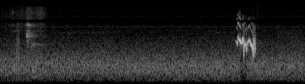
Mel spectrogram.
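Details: A pet parakeet gives a single harsh, scratchy squawk about a sixth of a second long, following a very faint earlier note against a quiet background hiss.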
